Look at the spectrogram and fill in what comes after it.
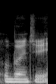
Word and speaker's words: Ubuntu: I think I am interested in this idea of, how do you pronounce it? Ubuntu? – Yeah, Ubuntu, yeah.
